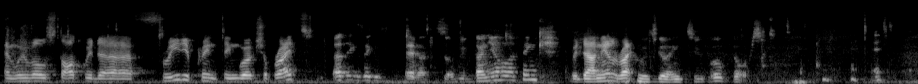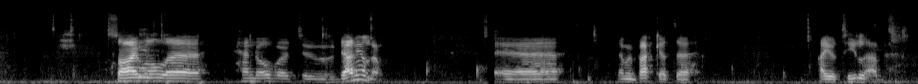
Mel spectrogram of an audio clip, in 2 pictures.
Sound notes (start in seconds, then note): 8.2 laughing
